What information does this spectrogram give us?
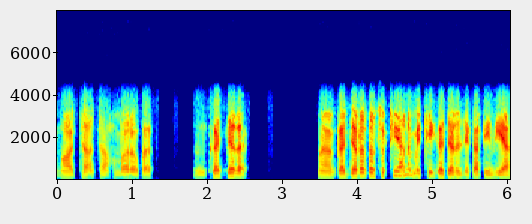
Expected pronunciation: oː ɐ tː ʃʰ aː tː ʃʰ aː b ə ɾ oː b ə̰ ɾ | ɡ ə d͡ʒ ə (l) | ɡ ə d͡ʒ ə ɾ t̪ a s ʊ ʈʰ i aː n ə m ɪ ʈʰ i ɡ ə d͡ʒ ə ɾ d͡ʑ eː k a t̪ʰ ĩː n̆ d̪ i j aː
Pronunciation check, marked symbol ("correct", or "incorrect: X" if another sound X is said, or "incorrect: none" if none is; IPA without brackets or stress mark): incorrect: ɾ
